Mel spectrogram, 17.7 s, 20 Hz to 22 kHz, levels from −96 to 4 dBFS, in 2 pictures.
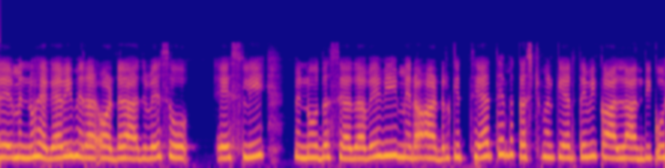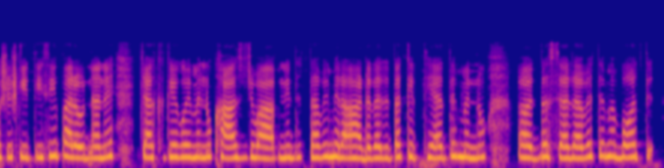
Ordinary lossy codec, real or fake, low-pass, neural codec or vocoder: none; real; none; none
